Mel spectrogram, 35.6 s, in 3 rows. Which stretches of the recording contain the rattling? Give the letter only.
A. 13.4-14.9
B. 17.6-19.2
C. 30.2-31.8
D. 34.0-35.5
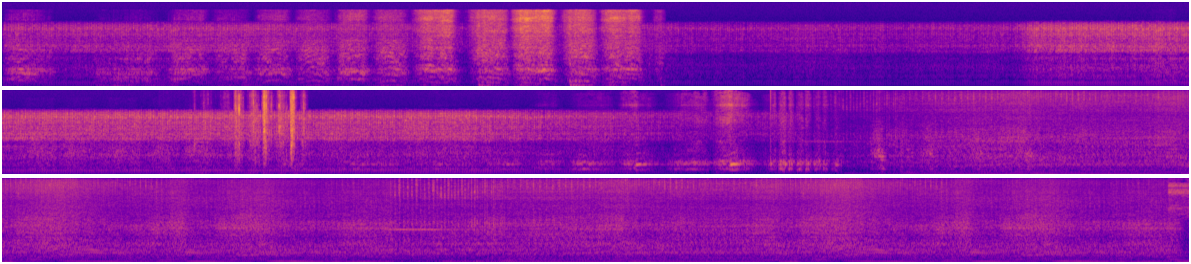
A.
